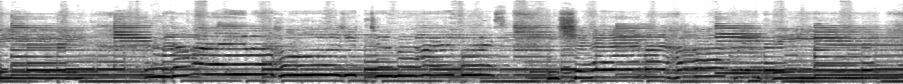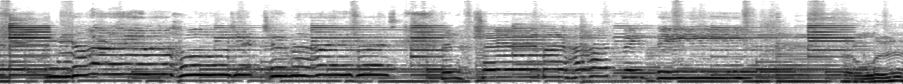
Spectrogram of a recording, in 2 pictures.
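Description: A woman singing a traditional-style folk song to acoustic guitar accompaniment, her melody moving over sustained low notes from the guitar.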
